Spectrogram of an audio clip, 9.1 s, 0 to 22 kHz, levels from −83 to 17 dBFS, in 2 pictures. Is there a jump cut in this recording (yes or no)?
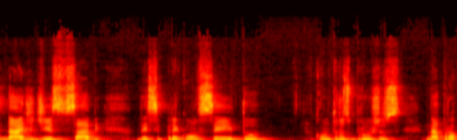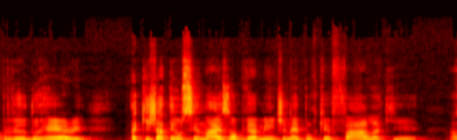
no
